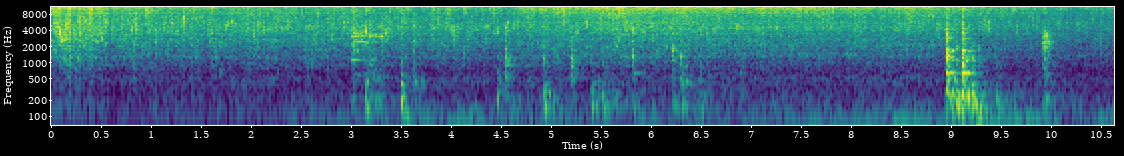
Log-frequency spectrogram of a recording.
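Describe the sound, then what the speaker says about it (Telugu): Onions frying in a little oil in a pan for a mixed vegetable paneer curry, a steady broadband sizzle throughout with intermittent scrapes and clicks of stirring, close and moderately loud, no talking. "కొన్ని ఉల్లిపాయలండి ఫ్రై చేసుకొని మసాలా వేసుకుందామండి"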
